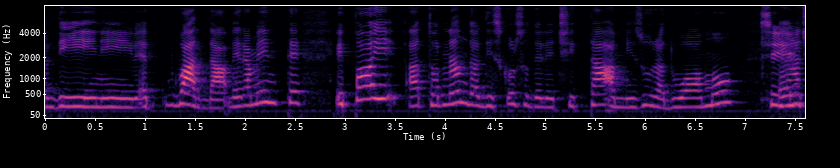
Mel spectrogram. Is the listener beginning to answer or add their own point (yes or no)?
no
